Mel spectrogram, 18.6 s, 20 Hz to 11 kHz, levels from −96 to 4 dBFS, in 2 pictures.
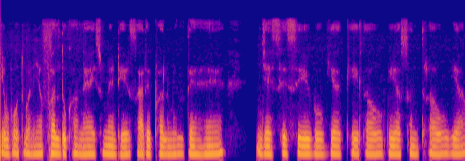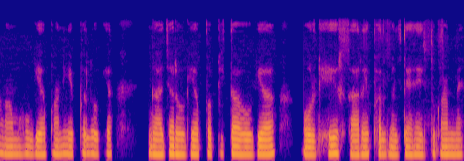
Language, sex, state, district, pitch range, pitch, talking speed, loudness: Hindi, male, Bihar, Jamui, 115-125 Hz, 120 Hz, 145 wpm, -22 LUFS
